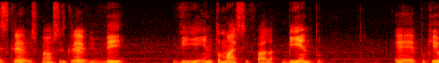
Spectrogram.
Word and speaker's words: viento: viento, mas se fala viento. Porque o espanhol na verdade não tem esse som de V. Não existe esse som de V em espanhol. O som da letra V em espanhol é B.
